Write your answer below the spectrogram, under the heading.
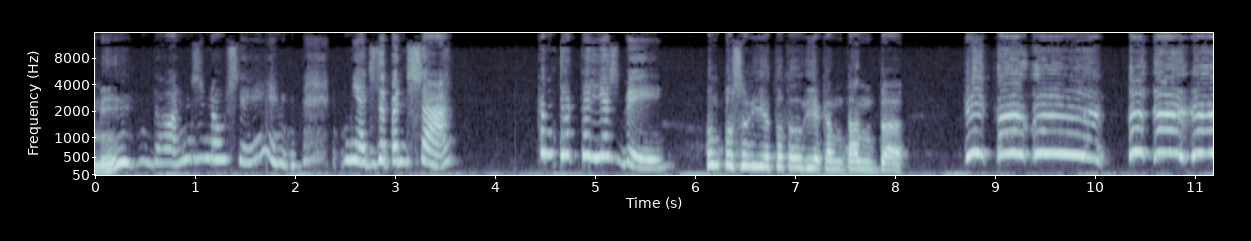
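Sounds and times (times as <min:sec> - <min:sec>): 
speech: 0:00.0 - 0:03.7, 0:04.4 - 0:09.2
person imitating rooster crowing: 0:08.7 - 0:11.1.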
